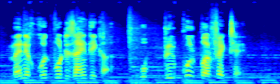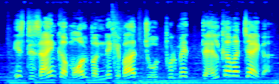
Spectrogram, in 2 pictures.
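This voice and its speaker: Eager yes-man employee, nervy, bright highish voice, audio drama. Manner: obsequious, eager. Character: deferential, eager, nervous male business subordinate. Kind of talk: Hindi audio drama acting.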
